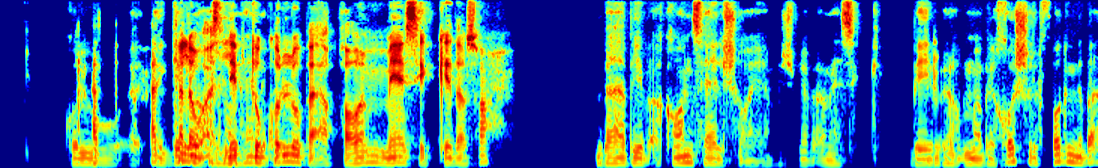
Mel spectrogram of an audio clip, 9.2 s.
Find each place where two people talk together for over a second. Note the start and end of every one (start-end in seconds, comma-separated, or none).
0.6-2.2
